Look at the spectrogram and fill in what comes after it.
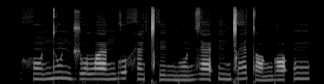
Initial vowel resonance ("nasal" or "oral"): nasal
